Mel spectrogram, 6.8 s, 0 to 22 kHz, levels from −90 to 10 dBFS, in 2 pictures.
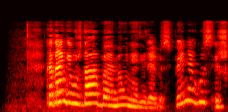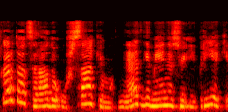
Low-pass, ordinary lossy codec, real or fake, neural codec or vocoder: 9.9 kHz; AAC, 32 kbps; real; none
